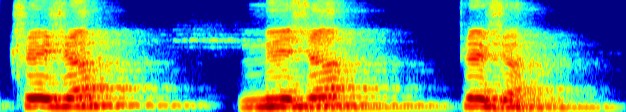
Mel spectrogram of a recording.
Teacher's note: J, voiced, post-alveolar fricative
